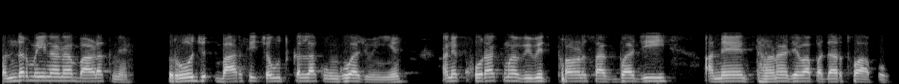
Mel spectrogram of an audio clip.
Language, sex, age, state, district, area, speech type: Gujarati, male, 30-45, Gujarat, Kheda, urban, conversation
